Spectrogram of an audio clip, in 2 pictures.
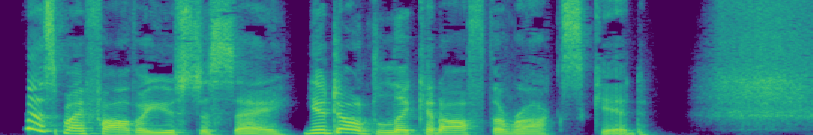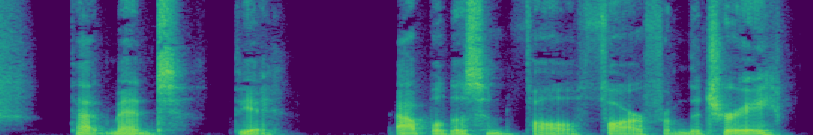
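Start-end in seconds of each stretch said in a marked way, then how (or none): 1.5-3.2 really bad exaggerated fake Irish accent, sing-song. Quoting a father's old saying in a really bad irish accent. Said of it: "that is my really, really super bad Irish accent".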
